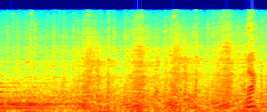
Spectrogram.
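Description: Auto-rickshaw engine idling steadily, with voices talking over it and a louder voice near the end.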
